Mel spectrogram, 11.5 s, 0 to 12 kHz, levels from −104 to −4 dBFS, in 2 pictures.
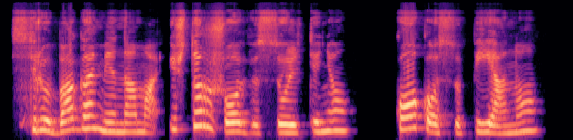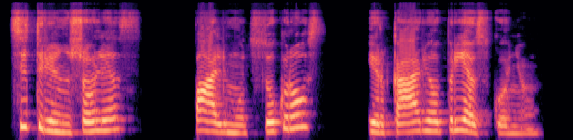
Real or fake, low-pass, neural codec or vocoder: real; 10.8 kHz; none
